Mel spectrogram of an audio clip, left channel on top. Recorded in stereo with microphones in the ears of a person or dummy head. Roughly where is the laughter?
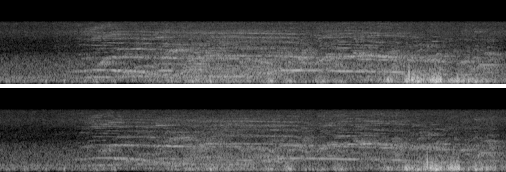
Left.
